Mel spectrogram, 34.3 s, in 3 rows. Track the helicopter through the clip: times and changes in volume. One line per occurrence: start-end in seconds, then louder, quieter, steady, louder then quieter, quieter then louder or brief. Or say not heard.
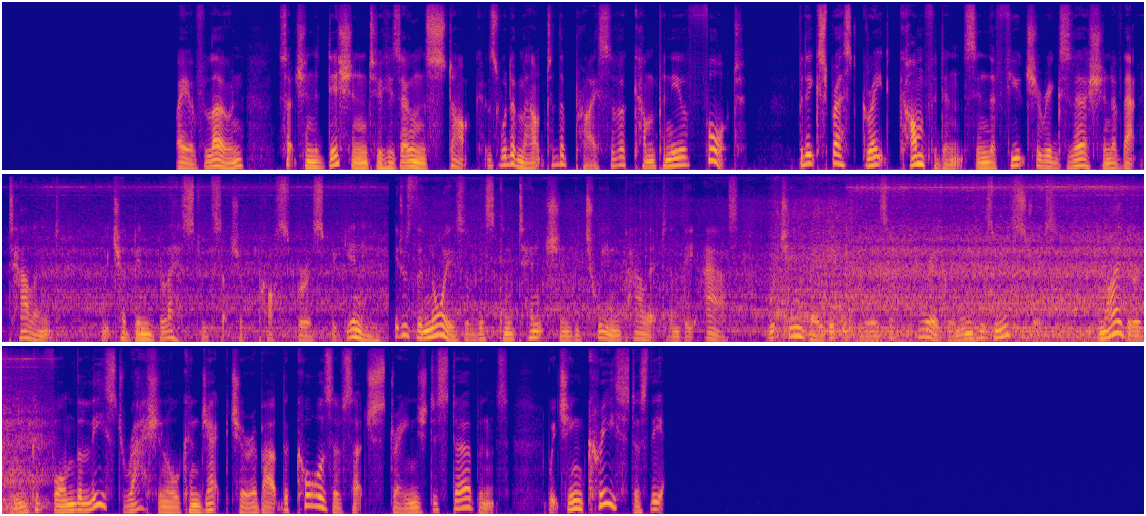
11.3-23.4 louder.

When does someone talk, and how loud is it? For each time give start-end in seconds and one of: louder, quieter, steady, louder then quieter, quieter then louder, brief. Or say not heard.
1.8-29.4 steady.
